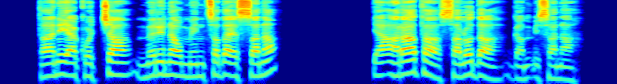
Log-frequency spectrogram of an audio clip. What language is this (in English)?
Gofa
